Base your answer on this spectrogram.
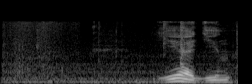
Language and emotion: Russian, neutral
